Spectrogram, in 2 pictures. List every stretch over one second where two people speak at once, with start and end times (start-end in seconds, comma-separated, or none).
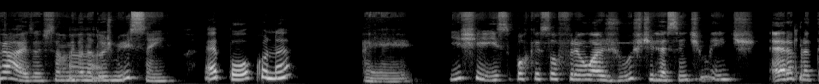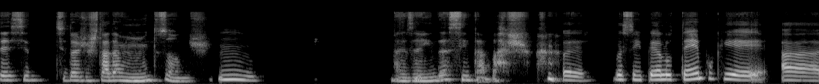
none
